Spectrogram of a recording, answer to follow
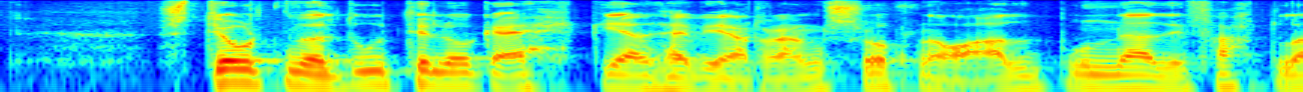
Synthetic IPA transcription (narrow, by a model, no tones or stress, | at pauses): st̪jowɾt̪nvœlt̪̬uːt̪ʰɪlowkaɛhcɪaðɦɛvjransowhkna̰wa̰ðpunaðifaht̪la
